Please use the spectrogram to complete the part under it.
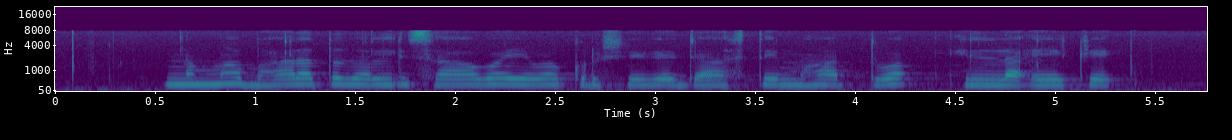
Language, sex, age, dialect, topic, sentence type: Kannada, female, 18-24, Central, agriculture, question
